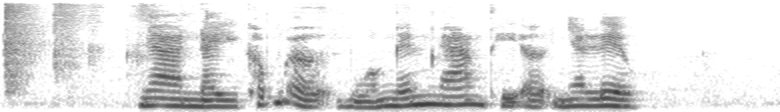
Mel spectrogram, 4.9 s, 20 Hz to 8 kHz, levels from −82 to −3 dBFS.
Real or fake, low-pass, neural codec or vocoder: real; 7.2 kHz; none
